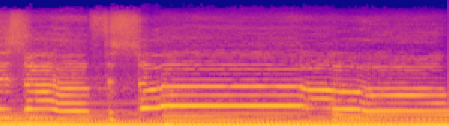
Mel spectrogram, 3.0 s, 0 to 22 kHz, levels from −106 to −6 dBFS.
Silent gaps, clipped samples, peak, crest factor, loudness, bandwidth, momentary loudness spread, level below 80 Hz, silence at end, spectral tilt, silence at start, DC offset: none; under 0.1%; -6 dBFS; 12 dB; -20 LUFS; 14.5 kHz; 2 LU; -18 dBFS; 0 s; -6 dB/octave; 0 s; under 0.1%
